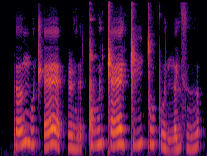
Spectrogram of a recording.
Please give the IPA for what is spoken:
ɾ əː˧˥ ŋ u˧˥ t͡ʃʼ ɛ˧˥˧ | ɭ ɛ̤˨˩ r ǃ uː˧˥ lʲ ǁ ɛː˧˥˧ lʲ ǁ iː˧˥ ǀ u˧˥ pʼ u˨˩ lʲ n ə˧˥ lʲ s ə̤˧˥

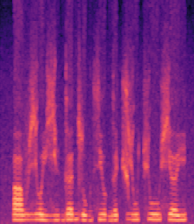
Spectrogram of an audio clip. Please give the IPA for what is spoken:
a˦ v ʑ ɤ˦˨ j ʑ i˧ ɡ ɛ˦ d͡z u˨ ɡ sʲ ɤ˦˨ ɡ ɛ˦ t͡ʃ ʑ u˦ t͡ɕ uː˦ ɕ ɛ˦ j

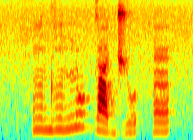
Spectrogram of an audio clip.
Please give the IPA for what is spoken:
h ĩ˧ d ĩ˧ n u˦ ɡ a˦˨ d͡ʒ u˧ h ɛ̃˦

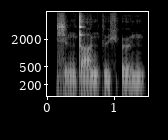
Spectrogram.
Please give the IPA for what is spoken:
z ʉ ŋ t aː ŋ k ʉ ç ʔ ɵ ɲ

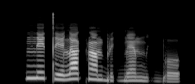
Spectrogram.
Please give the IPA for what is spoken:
n e˦ t e˧ l a˦ k ã˧ b e˨ ɡ͡b ɛ̃˨ m i˨ ɡ͡b o˨

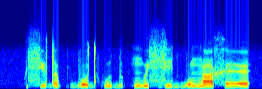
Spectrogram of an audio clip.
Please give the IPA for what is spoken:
sʲ o d a kʷ b o d kʷ i b e kʷ ŋ ɯ sʲ z i d b o ŋ a x ɛ

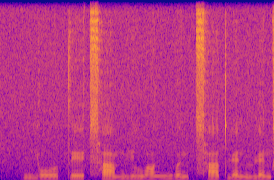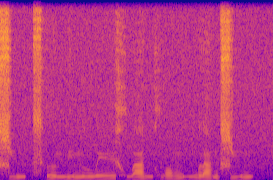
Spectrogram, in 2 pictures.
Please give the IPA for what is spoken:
n̪ j o˧˥ ʊ̯ t̪ e˥ ɪ̯ t͡sʰ ä˥˩ m i˧˥ l w ɑ˨˩ ŋ m w ə˧˥ n t͡sʰ ä˥ t̪ ɥ ɛ˥˧ n l ɥ ɛ˥˩ n ɕ i˨˩ ŋ t͡sʰ ɹ̩˥˧ n̪ i˥˩ n l w e˧˥ ɪ̯ x w a˧˥ n x w ɔ˧˥ m i˧˥ ŋ l a˨˩ n ɕ i˥ n

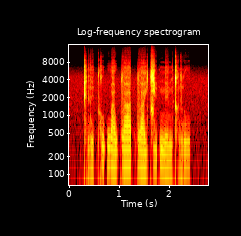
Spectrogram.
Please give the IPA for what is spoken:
kʰ r i˨˩ t̚ k u˥˩ ʔ w a˦˥ w p l aː˦˥ t̚ p l a˦˥ j t͡ɕ i˦˥ ʔ n e˧ n kʰ r u˥˩ k̚

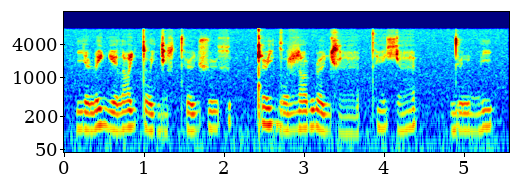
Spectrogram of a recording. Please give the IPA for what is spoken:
j e˩ ɳ e˦ ʎ e˩ l ɑ˨˥ ʎ t o˩ j ɡ e̤˩ ɬ t̪ʰ ø˨˥ ʎ ʃ ʉ˦ x | ǃ ø˦ j ɡ o˩ ɮ ɑ˨˥ ɖ ɳ œ˩ ʎ x æ̤˩ | t̪ʰ e̤˨˥ ç æ̤˨˥ | d̪ ʉ˩ n o̤˨˥ j

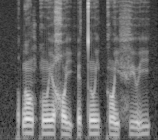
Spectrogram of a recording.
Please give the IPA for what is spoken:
ɗ ɔ̃ k ũ j χ u j ʔ e t ũ j k ɔ̃ j fʲ u j

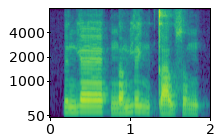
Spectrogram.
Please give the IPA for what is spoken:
ɪ˧ ŋ j ɛː˥ | ŋ ɐ˨˥ m j e˥ j n̪ ɪ˨ k̚ t̪ aː˨ w s ʊ˨˩ ŋ

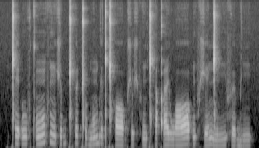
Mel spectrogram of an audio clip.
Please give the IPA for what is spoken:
ǁ e ʔ uː f tʼ ũː f ĩː ʃ ɪ b ǁʰ ø ǁ u b ũ b ɪː t ǁʰ ɔː b ʃ ø ʃ f ĩ ǁʰ ɪ qʼ iː w ɔː ʔ ĩ f ʃ e ŋ͡ǁ iː f ø b i

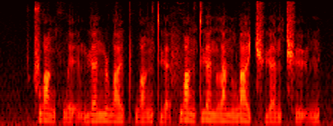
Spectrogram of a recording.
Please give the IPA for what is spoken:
ʈ͡ʂ w ɑ˥˩ ŋ x w ḛ˨˩ ɪ̯ m ɥ ɛ˥ n ɻ w a˧˥ ɪ̯ pʰ w ɑ˧˥ ŋ t̪ ɥ ɛ̰˨˩ f w ɑ˥˧ ŋ t̪ ɥ ɛ˥˧ n l a˥˧ n l w a˥˩ ɪ̯ t͡ɕʰ ɥ ɛ˧˥ n t͡ɕʰ y̰˨˩˦ n

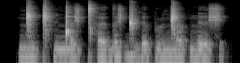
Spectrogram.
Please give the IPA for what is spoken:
ŋ͡ǁ i ǁʰ i ŋ͡ǃ ɛ ʒ ǀʰ ɛ ɡ ɛ ʒ ɡ͡ǁ y ɾ e p ʉ ŋ͡ǁ ɛ p n e ʃ

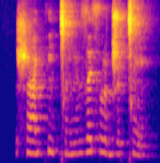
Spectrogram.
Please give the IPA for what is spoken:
ʂ ã kʲ ə̃ ǀ ə̃ ŋ ə̃ z ʌ sʲ lˠ ə ɖ͡ʐ ə˞ ǀ ẽ

